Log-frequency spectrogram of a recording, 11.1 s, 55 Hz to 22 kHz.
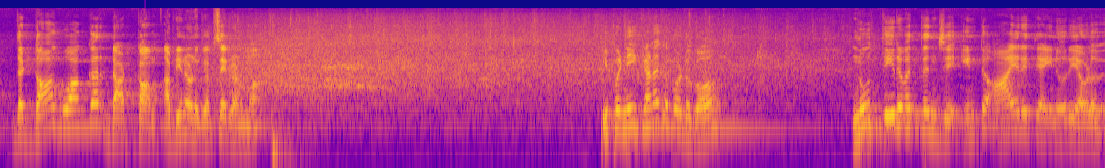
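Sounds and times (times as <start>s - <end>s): audience applauding: 1.8s - 9.4s.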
